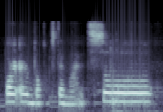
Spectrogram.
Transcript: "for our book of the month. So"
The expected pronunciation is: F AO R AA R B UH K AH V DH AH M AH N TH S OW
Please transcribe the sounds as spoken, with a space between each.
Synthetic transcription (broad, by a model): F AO R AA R B UH K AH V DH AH M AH N T S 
